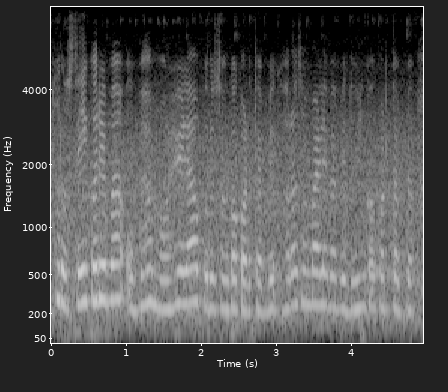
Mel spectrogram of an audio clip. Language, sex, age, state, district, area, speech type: Odia, female, 18-30, Odisha, Ganjam, urban, spontaneous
